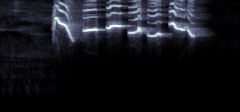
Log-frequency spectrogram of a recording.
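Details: White-rumped shama song used to provoke other shamas into singing: a sharp descending whistle followed by five clear, varied whistled notes with harmonic overtones, in a short burst of about one and a half seconds.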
